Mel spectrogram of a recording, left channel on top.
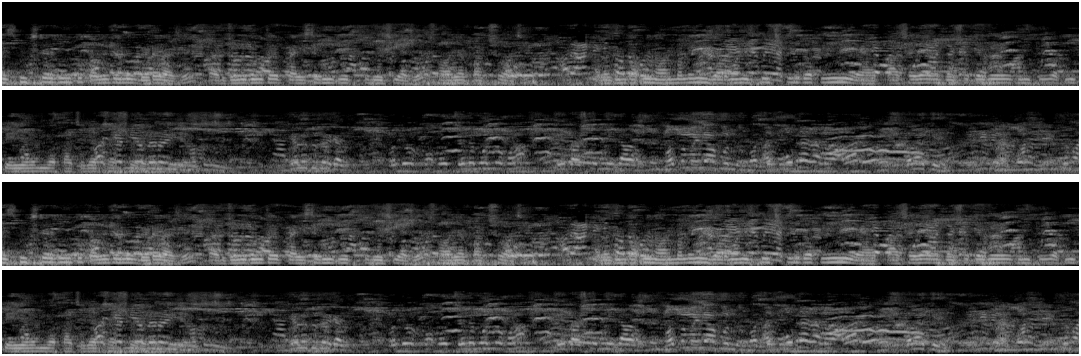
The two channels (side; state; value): left; noise; rumble, 21 dB below the sound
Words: স্পিচটা কিন্তু কোয়ালিটি অনেক বেটার আছে, তার জন্য কিন্তু প্রাইসটা কিন্তু একটু বেশি আছে, 6500 আছে। তাহলে কিন্তু আপনি নর্মালি জার্মান স্পিচ কিন্তু আপনি 5200 থেকে কিন্তু আপনি পেয়ে যাবেন, বা 5400 পেয়ে যাবেন।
